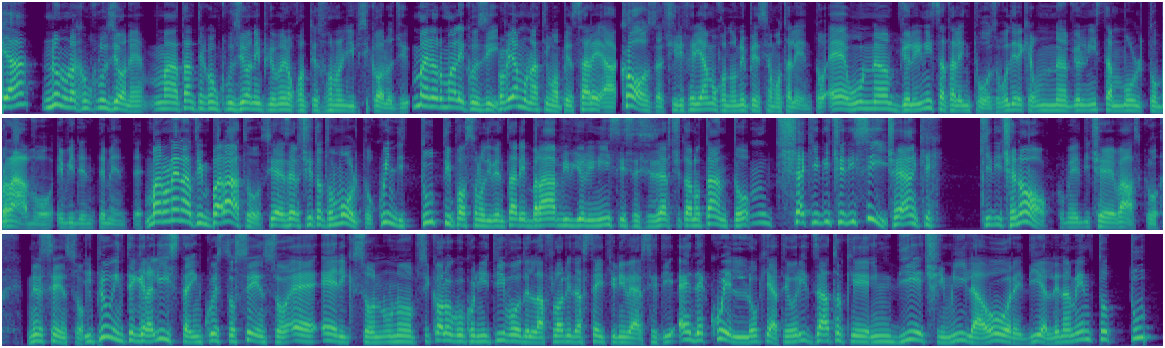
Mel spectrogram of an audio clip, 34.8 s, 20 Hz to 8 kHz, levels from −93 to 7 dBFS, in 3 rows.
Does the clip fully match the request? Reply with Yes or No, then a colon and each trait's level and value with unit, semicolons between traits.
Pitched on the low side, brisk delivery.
No: medium, 155 Hz; fast, 180 wpm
